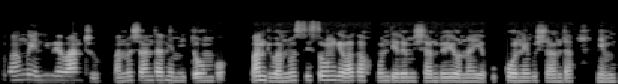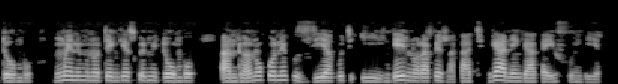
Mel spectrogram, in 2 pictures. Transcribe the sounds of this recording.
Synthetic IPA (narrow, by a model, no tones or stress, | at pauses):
ʋamwe̞niʋe̞ʋantʰu | ʋa̰no̞ʃandane̞mito̞ːmbo̞ | ʋʔantʰuʋano̞sisouŋɡe̞ʋakafundiɾemiʃando̞jo̞naje̞kuko̞nekuʃanda | ne̞mito̞ːmbo̞ | mumwe̞nimuno̞te̞ŋɡe̞swe̞mito̞mbo̞ | antʰuano̞ko̞ne̞kuzijakutiijiŋɡe̞ino̞ɾape̞ʐa̰kaːti̥ŋɡeane̞ŋɡeakaifundiːra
